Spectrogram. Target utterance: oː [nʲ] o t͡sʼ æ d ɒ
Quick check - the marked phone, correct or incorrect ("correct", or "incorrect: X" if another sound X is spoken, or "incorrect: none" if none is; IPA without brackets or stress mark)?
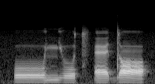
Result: correct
